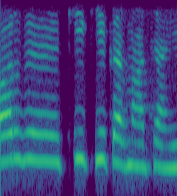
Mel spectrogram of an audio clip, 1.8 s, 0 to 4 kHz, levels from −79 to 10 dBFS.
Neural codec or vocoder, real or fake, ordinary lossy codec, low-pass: none; real; Opus, 32 kbps; 3.6 kHz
